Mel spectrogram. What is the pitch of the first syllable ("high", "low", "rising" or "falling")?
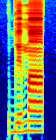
low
